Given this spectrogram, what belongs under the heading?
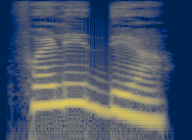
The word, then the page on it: ಫಳಿದ್ಯ: Kannada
